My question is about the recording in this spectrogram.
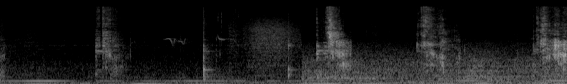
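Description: Metal spatula scraping against a cast iron wok as thick chicken curry is stirred: a few short scrapes, roughly a second apart.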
